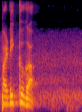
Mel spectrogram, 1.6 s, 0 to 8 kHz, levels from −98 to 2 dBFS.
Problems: constant background noise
